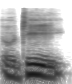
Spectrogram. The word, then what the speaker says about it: O'Die: book is pronounced For the Love of Maggie OD she pronounces it like the river d uh but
